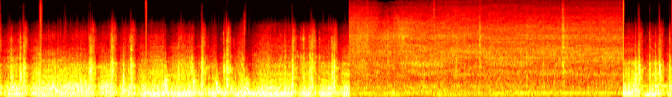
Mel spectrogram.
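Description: Pneumatic framing nailer driving nails into wooden wall studs in a rapid string of sharp shots, several a second, over a steady low hum. After about five seconds the shots stop and only the quieter hum is left. The nailing starts again shortly before the end.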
